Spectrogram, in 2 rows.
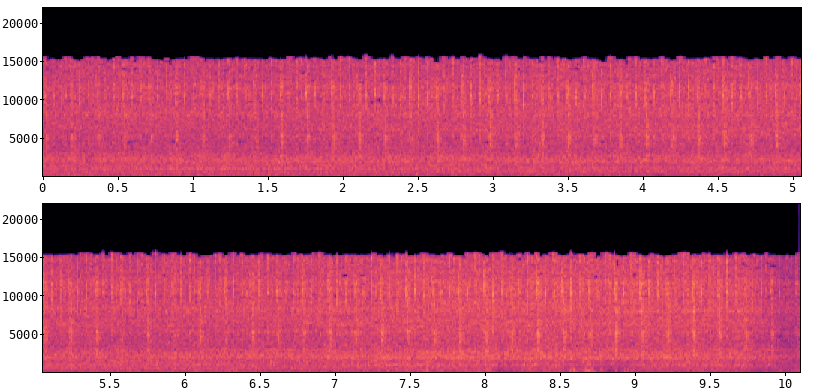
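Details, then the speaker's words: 2013 Jeep Wrangler idling, not yet warm (running about a minute) after adding Liqui Moly hydraulic lifter additive: a fast, even light tick still rides over the engine, sounding the same as before; cause unconfirmed. "definitely hear some ticking right now give some time to warm up a little bit"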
